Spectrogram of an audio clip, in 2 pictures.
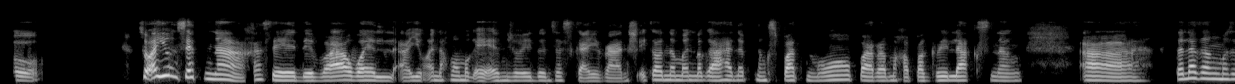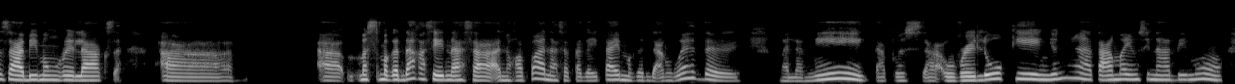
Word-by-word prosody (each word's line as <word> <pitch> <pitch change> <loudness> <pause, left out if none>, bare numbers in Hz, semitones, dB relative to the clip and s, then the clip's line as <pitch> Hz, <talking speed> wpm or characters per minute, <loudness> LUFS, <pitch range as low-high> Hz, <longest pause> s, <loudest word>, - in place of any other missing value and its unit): Oh. 180 -3 0 1.0
So - - +6
ayun 385 -1 +8
set 325 -1 +5
na. 225 -10 +5
Kasi, 200 -4 +2
'di 175 -1 +2
ba, 185 +3 +6
while, 190 -3 +3
ah, 165 - -4
'yong 180 +1 -2
anak 190 -1 -3
mo 195 -2 -1
mag-e-enjoy 180 +1 -2
do'n 180 -1 -4
sa 185 - -5
Sky 155 0 -4
Ranch, 150 +2 -3
ikaw 210 -1 0
naman 200 -1 -1
maghahanap 195 +1 0
ng 195 -2 -4
spot 195 0 +1
mo 200 +4 0
para 180 -2 +1
makapag-relax 185 +2 -1
ng, 175 0 -6 0.6
ah, 180 -3 +3 0.3
talagang 265 0 +4
masasabi 220 -3 +2
mong 210 -1 -1
relax. 195 -1 0 0.5
Ah 170 -2 -6 0.9
ah, 180 -2 -3 0.2
mas 220 -1 -1
maganda 225 +3 +1
kasi 240 -4 0
nasa 195 -3 -1
ano 185 0 -6
ka 190 0 -6
pa, 265 +6 -3
nasa 190 -1 -7
Tagaytay. 180 +5 -5
Maganda 180 -3 -8
ang 175 - -12
weather, 225 - -5 0.4
malamig, 205 +8 -1
tapos, 175 +1 -12
ah, 170 +2 -9
overlooking. 225 +6 0
'Yon 255 +4 -3
nga, 240 -4 -3 0.2
tama 225 +2 -1
'yong 230 0 -3
sinabi 220 -1 -5
mo. 235 -3 -3
195 Hz, 135 wpm, -22 LUFS, 175-220 Hz, 1.0 s, ayun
